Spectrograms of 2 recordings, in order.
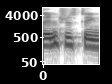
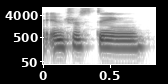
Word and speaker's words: interesting: So that's an interesting pronunciation for that one. Not vegetable, vegetable. We don't want to do that. We want to do vegetable, vegetable. Interesting, interesting. First syllable stress there.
